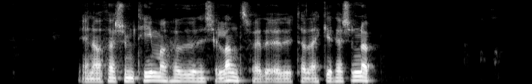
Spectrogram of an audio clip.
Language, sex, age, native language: Icelandic, male, 20-29, Icelandic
